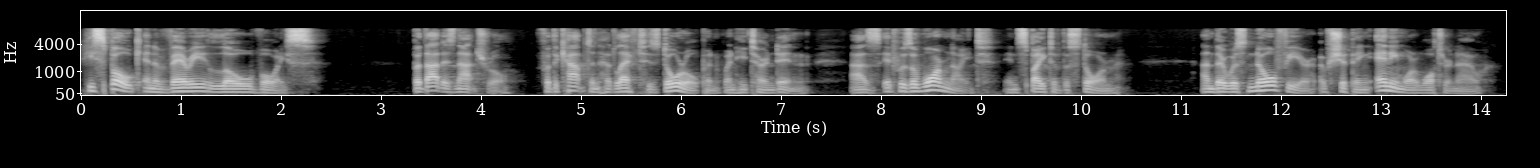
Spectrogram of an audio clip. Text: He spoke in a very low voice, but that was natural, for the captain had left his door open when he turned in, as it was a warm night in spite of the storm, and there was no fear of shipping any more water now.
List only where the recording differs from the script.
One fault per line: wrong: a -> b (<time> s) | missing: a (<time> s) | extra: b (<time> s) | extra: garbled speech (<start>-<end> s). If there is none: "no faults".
wrong: was -> is (3.6 s)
